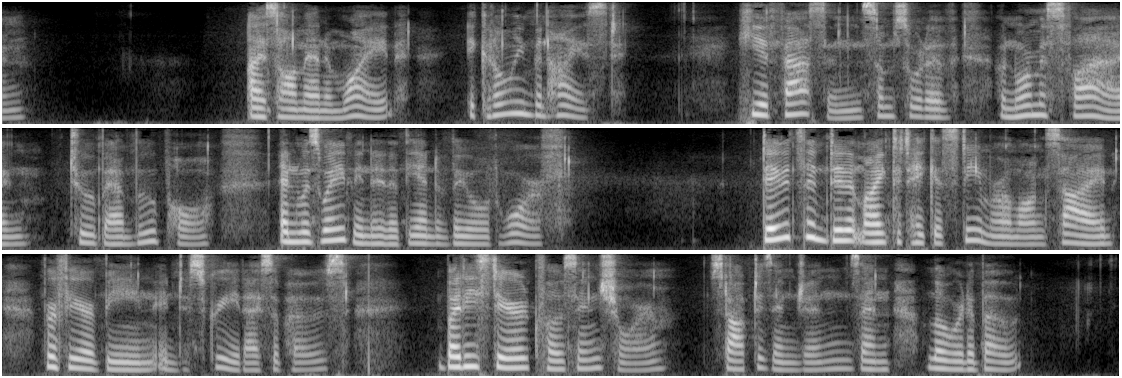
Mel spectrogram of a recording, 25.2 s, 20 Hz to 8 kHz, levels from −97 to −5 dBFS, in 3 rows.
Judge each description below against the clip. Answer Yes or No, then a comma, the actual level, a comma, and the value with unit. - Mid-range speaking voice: No, high, 205 Hz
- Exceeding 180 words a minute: No, average, 150 wpm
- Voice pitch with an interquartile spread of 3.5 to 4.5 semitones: Yes, average, 4.1 semitones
